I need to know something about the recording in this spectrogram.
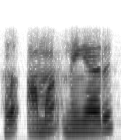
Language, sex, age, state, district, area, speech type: Tamil, male, 30-45, Tamil Nadu, Cuddalore, rural, conversation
